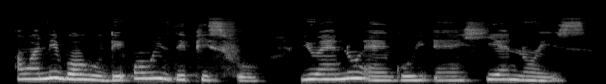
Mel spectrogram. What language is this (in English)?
Nigerian Pidgin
